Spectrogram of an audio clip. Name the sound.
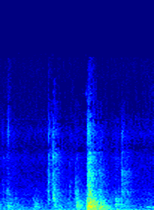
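door being shut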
